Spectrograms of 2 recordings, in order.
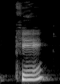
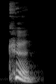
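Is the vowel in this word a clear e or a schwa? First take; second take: clear e; schwa. First: The vowel is a clear, Spanish-like e sound. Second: The vowel is a relaxed schwa sound. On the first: The speaker calls it wrong. "We don't say que" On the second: The speaker calls it right. "we said que, the schwa sound"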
